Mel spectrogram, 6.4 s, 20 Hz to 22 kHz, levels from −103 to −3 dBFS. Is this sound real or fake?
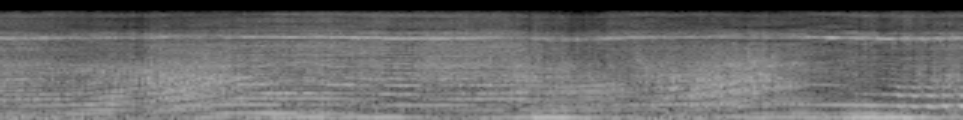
fake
